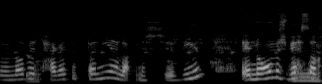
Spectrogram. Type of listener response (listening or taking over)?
listening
